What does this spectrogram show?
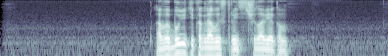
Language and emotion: Russian, neutral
